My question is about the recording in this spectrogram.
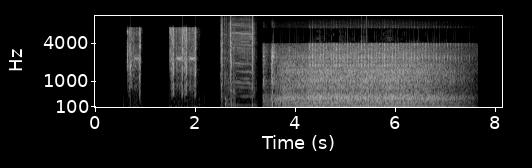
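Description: Intro-logo sound effects: two short camera-shutter clicks and a brief third burst, then a long, loud glitchy static noise that fades away near the end.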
